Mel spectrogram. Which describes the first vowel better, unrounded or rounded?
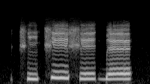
unrounded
